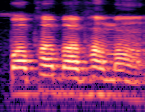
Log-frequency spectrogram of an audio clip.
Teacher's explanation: प वर्ग पूरा ओठ से आता है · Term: ओठ वर्ण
